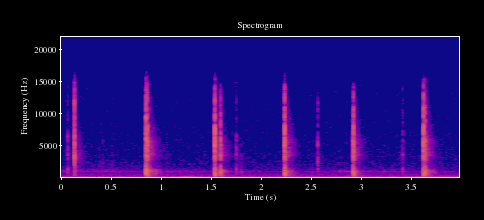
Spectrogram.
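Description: Long acrylic nails tap in a circular pattern on the lid of a closed silver aluminum laptop lying on a table, its thin hollow shell answering each touch. Sharp, bright clicks with a short hollow knock arrive at a slow, uneven pace, with a few fainter taps between them, and each dies away almost at once.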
